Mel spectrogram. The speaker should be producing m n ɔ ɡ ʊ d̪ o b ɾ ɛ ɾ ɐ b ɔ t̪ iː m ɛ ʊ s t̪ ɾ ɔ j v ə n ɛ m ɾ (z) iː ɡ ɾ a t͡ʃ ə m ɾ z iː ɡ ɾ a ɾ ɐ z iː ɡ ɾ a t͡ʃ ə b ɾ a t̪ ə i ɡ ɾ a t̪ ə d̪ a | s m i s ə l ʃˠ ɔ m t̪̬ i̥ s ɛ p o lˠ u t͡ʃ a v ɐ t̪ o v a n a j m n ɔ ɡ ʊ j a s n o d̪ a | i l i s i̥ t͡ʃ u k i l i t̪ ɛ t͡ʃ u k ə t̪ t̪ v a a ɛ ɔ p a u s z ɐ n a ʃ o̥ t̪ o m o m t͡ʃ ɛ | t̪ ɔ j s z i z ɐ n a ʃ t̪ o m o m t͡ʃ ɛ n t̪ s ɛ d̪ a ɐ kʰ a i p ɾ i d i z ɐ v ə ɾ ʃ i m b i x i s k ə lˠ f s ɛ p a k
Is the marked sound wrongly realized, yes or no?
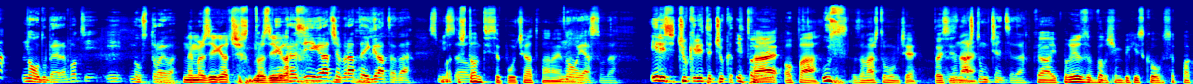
no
